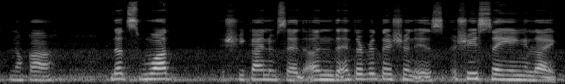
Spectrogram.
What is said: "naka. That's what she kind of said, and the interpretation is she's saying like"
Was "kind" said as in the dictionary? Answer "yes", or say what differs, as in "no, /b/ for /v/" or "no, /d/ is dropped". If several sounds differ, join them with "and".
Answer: yes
